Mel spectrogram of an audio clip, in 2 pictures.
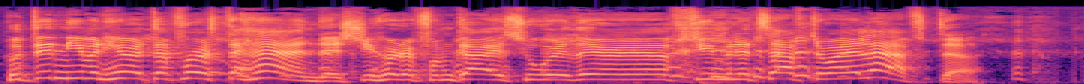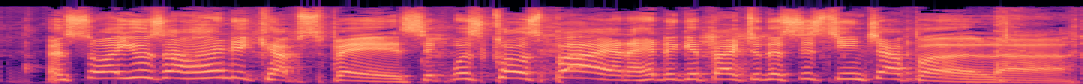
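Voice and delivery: high, laughing, hammy fake Italian; bad Michelangelo impression. Michelangelo defends himself at Chick-fil-A in a hammy Italian accent. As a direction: play Michelangelo with a silly high Italian voice, chuckling. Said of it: "the worst Michelangelo impression".

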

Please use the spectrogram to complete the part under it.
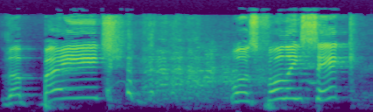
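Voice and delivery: high, slow hammed-up Australian accent; mock Australian accent. John in the Australian dialogue, hammed-up high Australian accent. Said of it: "I'll be John".

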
